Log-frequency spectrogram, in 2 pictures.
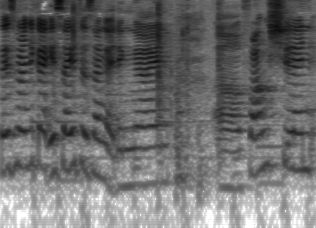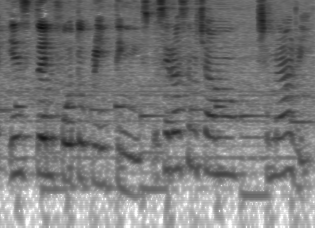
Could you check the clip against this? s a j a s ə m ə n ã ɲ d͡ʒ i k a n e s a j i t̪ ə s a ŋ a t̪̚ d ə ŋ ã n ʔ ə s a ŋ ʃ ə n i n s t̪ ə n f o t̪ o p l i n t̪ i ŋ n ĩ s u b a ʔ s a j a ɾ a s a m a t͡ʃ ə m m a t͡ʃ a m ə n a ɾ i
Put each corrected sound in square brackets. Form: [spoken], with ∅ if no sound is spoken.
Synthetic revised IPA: s a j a s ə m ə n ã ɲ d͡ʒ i k a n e s a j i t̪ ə s a ŋ a t̪̚ d ə ŋ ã n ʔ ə [f] a ŋ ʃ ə n i n s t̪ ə n f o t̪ o p [ɾ] i n t̪ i ŋ n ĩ s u b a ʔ s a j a ɾ a s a m a t͡ʃ [a] m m a t͡ʃ a m ə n a ɾ i

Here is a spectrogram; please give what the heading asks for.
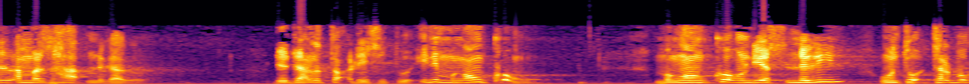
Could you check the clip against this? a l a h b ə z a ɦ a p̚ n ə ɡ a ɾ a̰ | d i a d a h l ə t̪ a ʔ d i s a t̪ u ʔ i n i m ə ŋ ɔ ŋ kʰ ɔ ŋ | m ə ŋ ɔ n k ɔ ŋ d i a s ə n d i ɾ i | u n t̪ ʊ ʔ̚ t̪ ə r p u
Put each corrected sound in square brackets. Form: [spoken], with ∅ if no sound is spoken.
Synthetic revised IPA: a l a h [m] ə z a ɦ a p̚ n ə ɡ a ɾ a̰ | d i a d a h l ə t̪ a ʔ d i s [i] t̪ u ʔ i n i m ə ŋ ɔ ŋ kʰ ɔ ŋ | m ə ŋ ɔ [ŋ] k ɔ ŋ d i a s ə n d i ɾ i | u n t̪ ʊ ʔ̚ t̪ ə r [b] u

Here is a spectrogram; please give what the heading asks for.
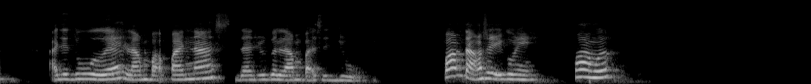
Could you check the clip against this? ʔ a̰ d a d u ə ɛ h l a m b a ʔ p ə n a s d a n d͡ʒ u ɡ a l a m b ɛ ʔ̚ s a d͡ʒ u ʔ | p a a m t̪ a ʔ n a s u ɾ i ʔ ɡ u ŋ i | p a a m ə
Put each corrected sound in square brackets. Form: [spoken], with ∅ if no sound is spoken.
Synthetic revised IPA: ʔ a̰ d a d u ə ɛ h l a m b a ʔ p [a] n a s d a n d͡ʒ u ɡ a l a m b [a] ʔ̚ s [ə] d͡ʒ u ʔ | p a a m t̪ a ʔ [m] a s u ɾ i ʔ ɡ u [n] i | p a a m ə

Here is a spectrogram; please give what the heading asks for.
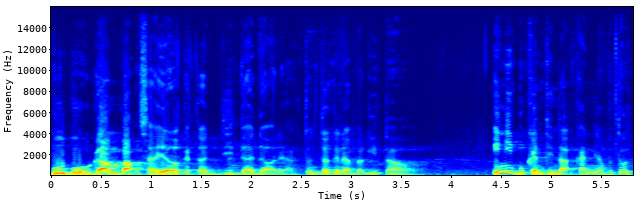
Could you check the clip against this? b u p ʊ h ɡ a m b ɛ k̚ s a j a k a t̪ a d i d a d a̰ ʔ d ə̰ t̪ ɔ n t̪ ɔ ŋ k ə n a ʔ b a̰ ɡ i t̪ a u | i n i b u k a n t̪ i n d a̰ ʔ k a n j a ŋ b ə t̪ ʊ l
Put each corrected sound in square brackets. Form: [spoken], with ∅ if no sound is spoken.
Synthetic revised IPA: b u [b] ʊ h ɡ a m b [a] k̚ s a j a k a t̪ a d i d a d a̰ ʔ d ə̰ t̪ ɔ n t̪ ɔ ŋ k ə n a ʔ b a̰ ɡ i t̪ a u | i n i b u k a n t̪ i n d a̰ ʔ k a n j a ŋ b ə t̪ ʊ l

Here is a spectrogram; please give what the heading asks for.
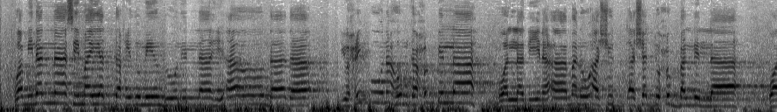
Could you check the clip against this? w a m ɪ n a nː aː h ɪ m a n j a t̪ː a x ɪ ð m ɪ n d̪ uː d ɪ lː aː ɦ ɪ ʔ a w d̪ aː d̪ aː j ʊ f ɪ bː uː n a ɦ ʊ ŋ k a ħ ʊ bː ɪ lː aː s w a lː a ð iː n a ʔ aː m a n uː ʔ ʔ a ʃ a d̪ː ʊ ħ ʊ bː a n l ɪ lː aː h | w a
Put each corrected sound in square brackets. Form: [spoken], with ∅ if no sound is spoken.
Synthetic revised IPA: w a m ɪ n a nː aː [s] ɪ m a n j a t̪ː a x ɪ ð m ɪ n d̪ uː [n] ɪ lː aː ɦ ɪ ʔ a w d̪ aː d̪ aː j ʊ [ħ] ɪ bː uː n a ɦ ʊ [m] k a ħ ʊ bː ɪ lː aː [h] w a lː a ð iː n a ʔ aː m a n uː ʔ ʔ a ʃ a d̪ː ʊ ħ ʊ bː a n l ɪ lː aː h | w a

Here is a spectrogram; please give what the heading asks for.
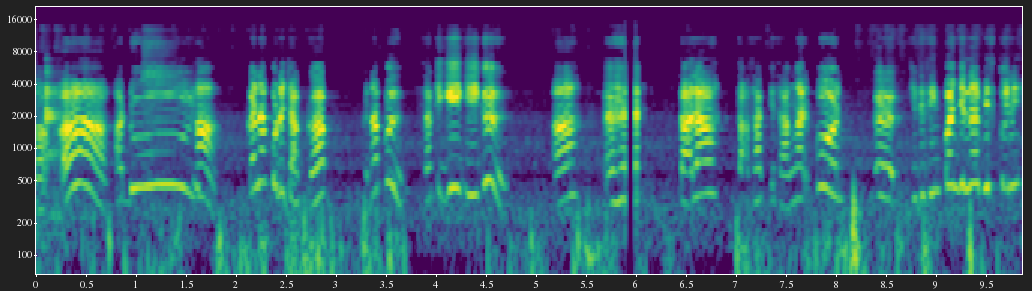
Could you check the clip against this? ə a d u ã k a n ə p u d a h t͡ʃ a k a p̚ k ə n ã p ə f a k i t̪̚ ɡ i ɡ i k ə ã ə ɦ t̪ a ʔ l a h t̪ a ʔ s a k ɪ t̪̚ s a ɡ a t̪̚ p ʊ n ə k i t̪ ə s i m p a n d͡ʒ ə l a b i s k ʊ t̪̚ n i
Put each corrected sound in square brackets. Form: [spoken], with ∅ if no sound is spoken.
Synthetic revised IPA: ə a d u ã k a n [a] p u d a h t͡ʃ a k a p̚ k ə n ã p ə [s] a k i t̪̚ ɡ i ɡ i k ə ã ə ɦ t̪ a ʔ l a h t̪ a ʔ s a k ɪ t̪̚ s a [ŋ] a t̪̚ p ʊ n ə k i t̪ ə s i m p a n d͡ʒ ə l a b i s k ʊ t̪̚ n i

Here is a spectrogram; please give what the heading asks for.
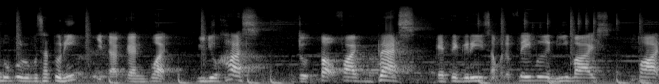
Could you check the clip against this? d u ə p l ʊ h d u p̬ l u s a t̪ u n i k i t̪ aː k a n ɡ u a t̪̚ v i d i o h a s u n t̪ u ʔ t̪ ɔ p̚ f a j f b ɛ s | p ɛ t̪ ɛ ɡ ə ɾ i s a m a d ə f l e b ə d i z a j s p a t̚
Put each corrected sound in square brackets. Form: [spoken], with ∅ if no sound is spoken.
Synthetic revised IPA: d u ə p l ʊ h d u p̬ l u s a t̪ u n i k i t̪ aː k a n [b] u a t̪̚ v i d i o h a s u n t̪ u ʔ t̪ ɔ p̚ f a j f b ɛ s | [k] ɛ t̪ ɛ ɡ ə ɾ i s a m a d ə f l e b ə d i [v] a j s p a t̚

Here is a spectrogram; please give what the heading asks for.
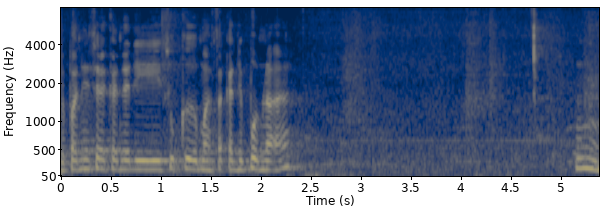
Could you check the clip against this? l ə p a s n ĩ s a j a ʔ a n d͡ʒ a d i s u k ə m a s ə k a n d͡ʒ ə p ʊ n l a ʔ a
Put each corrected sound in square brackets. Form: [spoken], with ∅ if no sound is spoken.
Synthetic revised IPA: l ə p a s n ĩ s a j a [k] a n d͡ʒ a d i s u k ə m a s [a] k a n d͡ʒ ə p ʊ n l a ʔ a

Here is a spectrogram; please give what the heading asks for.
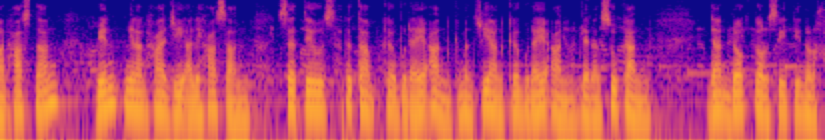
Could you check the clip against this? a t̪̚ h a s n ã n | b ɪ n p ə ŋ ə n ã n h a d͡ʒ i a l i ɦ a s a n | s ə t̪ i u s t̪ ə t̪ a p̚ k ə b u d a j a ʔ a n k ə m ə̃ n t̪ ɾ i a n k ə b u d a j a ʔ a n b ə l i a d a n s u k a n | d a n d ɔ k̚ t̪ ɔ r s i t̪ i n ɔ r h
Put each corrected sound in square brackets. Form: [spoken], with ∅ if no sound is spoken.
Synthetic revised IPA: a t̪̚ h a s n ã n | b ɪ n p ə ŋ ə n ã n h a d͡ʒ i a l i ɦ a s a n | s ə t̪ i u s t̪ ə t̪ a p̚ k ə b u d a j a ʔ a n k ə m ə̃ n t̪ ɾ i a n k ə b u d a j a ʔ a n b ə l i a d a n s u k a n | d a n d ɔ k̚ t̪ ɔ r s i t̪ i n ɔ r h

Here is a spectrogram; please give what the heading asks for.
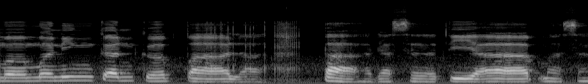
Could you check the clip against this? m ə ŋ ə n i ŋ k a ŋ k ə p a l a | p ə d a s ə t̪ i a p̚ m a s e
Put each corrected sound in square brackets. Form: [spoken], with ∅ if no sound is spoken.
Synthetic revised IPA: m ə [m] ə n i ŋ k a [n] k ə p a l a | p [a] d a s ə t̪ i a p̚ m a s [a]

